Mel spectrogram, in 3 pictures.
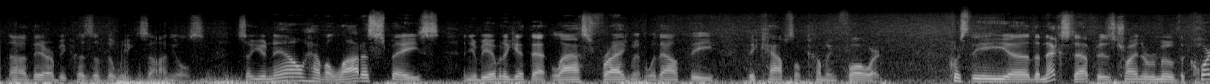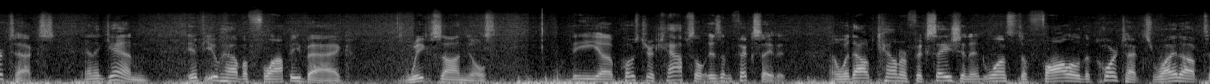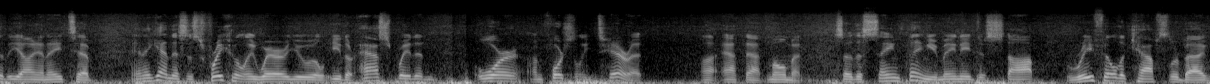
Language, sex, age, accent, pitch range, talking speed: English, male, 40-59, American, 100-135 Hz, 180 wpm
